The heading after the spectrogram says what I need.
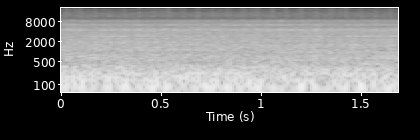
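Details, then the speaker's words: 1995 Ford F-350 XL cab and chassis, 7.5L gas V8, automatic, 129,000 miles, warm after about 45 minutes running without overheating: even, steady low idle rumble, no knocks or ticks. Sounds good; possible valve cover gasket oil leak smelled burning. "Now again, it's been running for 45 minutes, has not overheated, and the motor sounds good."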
